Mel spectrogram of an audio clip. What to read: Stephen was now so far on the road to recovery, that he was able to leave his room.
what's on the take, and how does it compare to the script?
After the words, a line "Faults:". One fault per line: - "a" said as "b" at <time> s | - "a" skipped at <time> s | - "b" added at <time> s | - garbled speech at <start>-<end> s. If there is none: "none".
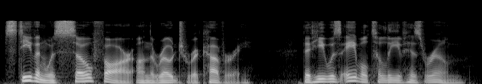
Stephen was so far on the road to recovery, that he was able to leave his room.
Faults:
- "now" skipped at 0.6 s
